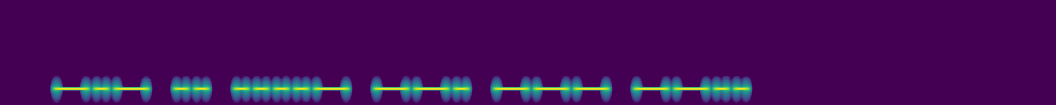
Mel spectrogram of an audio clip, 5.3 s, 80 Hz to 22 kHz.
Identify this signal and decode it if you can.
Morse code, heard as a keyed tone, about 25 wpm, 700 Hz. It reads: KI4GOZ
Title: Speed Racing - USA 2x3 Call Signs 20wpm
